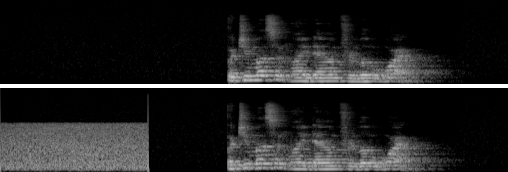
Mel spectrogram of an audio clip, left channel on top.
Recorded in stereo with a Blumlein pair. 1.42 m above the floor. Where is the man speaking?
65° right, 1.6 m.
